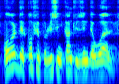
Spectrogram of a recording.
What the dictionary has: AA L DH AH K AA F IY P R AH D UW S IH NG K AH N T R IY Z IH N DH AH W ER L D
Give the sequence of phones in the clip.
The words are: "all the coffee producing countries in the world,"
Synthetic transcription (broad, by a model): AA L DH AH K AA F IY P AH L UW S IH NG K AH N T R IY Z IH N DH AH W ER L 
